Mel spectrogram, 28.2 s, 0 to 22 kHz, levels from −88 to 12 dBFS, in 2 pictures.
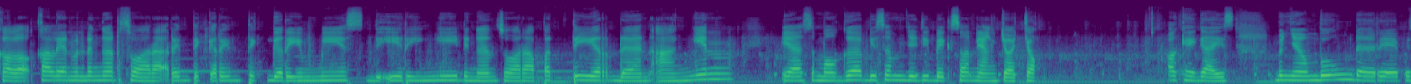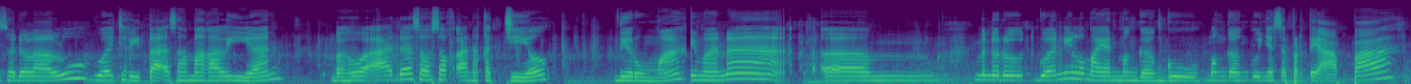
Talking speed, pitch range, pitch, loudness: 100 wpm, 185-210 Hz, 195 Hz, -20 LUFS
